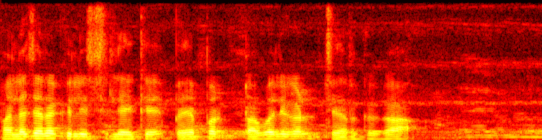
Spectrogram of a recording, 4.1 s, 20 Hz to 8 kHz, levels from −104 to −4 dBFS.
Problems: constant background noise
